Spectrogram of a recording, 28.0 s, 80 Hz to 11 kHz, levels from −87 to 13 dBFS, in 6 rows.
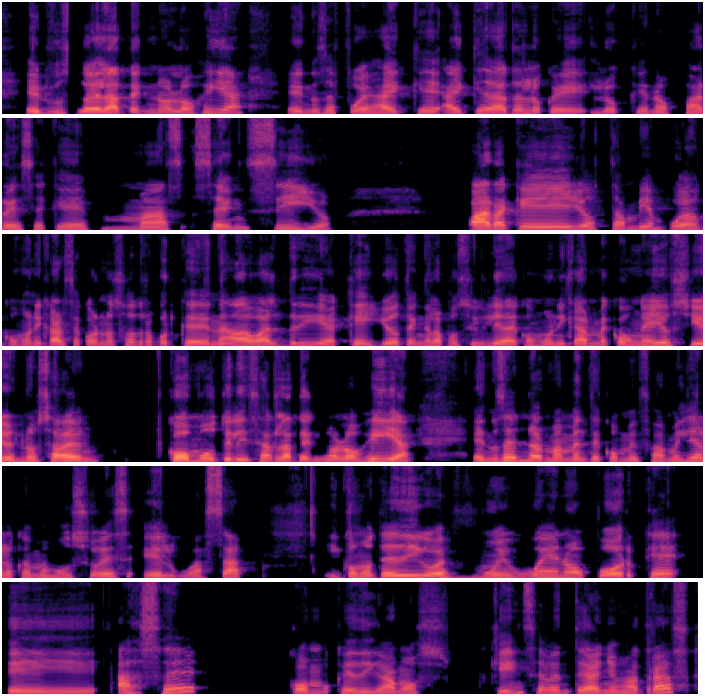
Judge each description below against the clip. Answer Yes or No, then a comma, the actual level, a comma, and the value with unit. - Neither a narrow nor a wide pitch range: No, narrow, 2.3 semitones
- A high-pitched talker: Yes, high, 210 Hz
